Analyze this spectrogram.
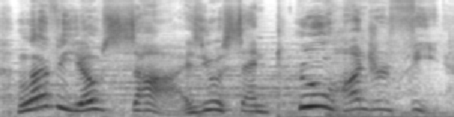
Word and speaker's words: Leviosa: for saying it wrong it's leviosa not leviosa dropping in at six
